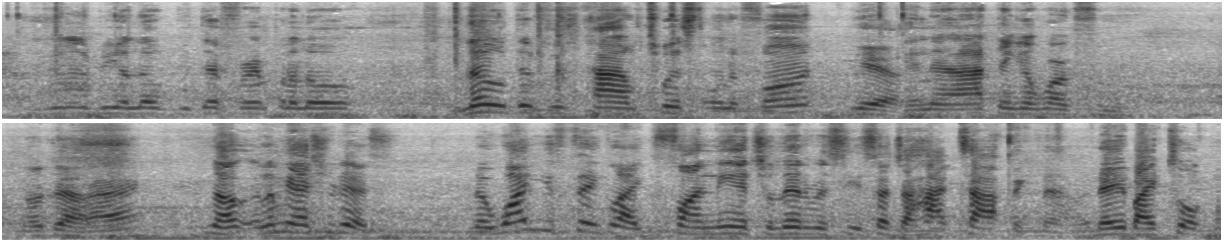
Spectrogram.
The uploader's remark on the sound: Live from InvestFest 2023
